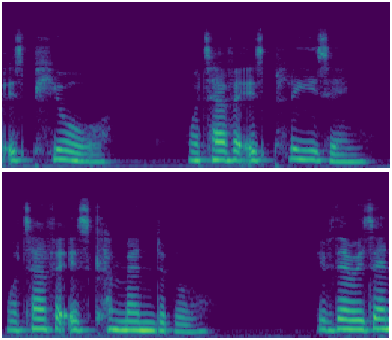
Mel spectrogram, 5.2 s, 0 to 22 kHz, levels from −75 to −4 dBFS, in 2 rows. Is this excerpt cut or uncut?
cut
